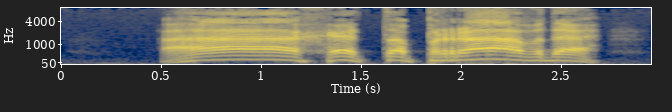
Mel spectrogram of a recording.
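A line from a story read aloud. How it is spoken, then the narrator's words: Contemptuous drawl. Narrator (Russian): презрительно протянул Кернс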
